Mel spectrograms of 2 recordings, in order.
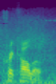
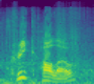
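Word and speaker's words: Crickhollow: I play on Crick Hollow, which is not Creek Hollow. It's not Crick. It is literally spelled Crick, by the way.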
